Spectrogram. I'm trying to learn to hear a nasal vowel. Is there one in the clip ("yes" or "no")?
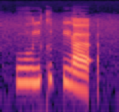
no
